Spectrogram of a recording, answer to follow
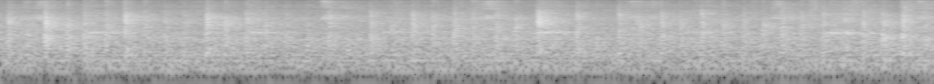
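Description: Sneakers tapping and squeaking briefly on a tiled floor during squats, about two taps a second, over a steady rushing background noise.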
